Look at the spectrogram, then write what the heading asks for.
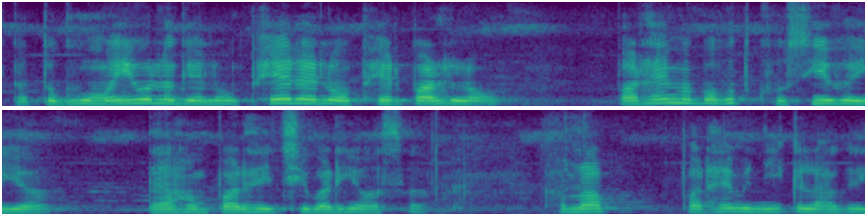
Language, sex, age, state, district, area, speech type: Maithili, female, 30-45, Bihar, Saharsa, rural, spontaneous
